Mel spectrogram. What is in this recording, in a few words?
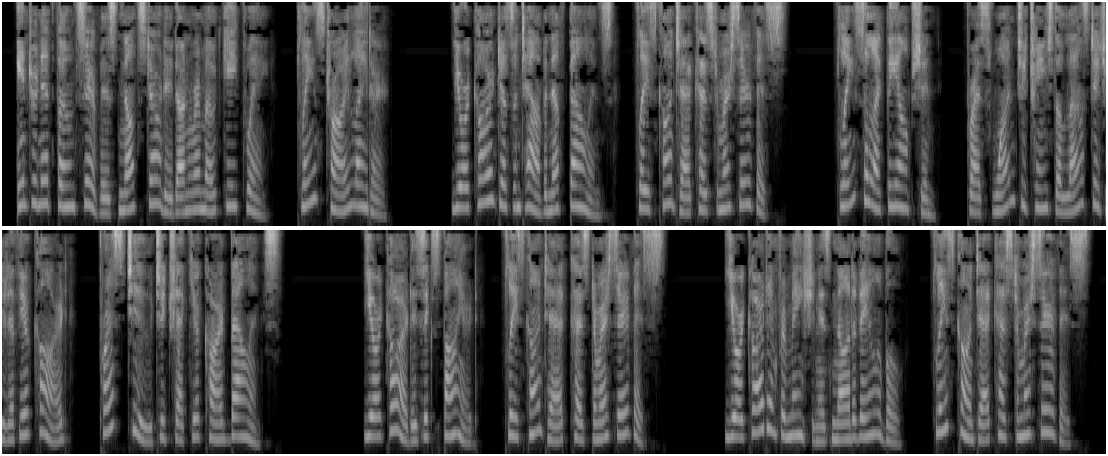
American English, F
